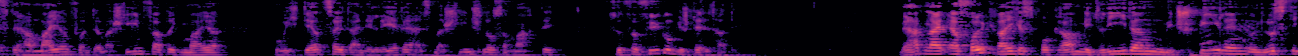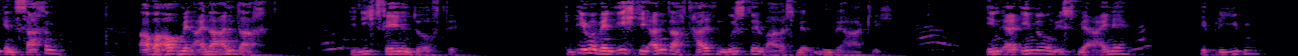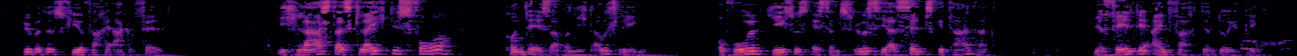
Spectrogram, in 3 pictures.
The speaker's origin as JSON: {"language": "German", "town": "Tübingen", "region": "Baden-Württemberg", "country": "Germany", "said": "Ja, ich bin Schwabe, komme aus Tübingen"}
